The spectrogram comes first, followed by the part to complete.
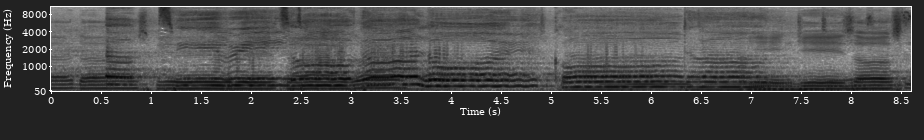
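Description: A church chant-like hymn invoking the Spirit of the Lord, sung in long held notes by a man's voice amplified through a microphone. There are short breaks between phrases about a second in and again about five seconds in.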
